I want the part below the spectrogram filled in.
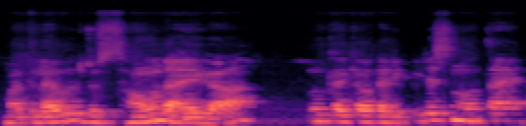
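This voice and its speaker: A man's voice: a little high, normal speed, dark tone, distant mic, a little hiss or hum. A male teacher giving a grammar lesson, asking a question and answering it himself again and again on his phrases. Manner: repetitive call-and-response questioning. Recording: echoey room, voice from off-mic.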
